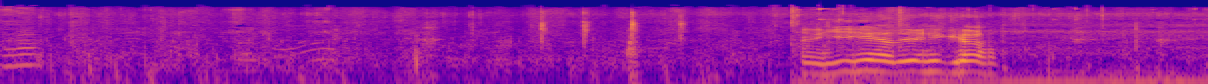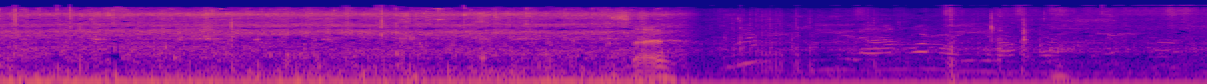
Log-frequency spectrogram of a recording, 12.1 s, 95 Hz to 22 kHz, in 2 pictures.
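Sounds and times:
wind on microphone: 0:00.0 - 0:02.2
horse hooves on dirt track: 0:00.0 - 0:12.0
steady low hum: 0:04.2 - 0:12.0.

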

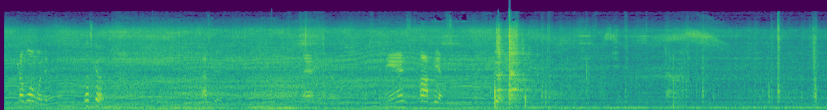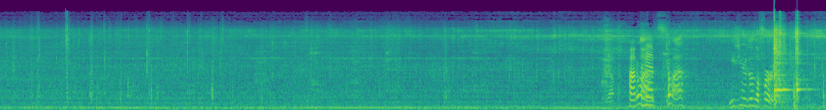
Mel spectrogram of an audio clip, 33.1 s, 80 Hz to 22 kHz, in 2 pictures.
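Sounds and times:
steady low hum: 0:00.8 - 0:33.0
stone landing with thud: 0:09.9 - 0:11.0.

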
